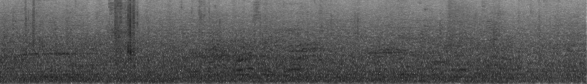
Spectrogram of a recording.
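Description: Paper rustles in hands.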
